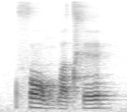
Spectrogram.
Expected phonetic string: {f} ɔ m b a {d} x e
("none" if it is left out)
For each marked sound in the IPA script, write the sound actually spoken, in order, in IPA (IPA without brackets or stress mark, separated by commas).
θ, d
